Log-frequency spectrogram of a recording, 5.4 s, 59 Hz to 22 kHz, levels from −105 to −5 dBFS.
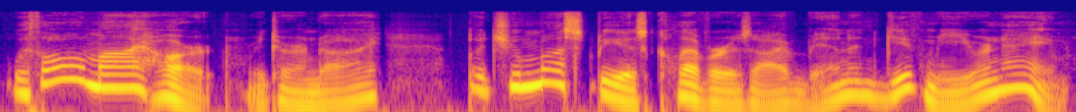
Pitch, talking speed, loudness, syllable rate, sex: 150 Hz, 225 wpm, -18 LUFS, 5.0 syllables/s, male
